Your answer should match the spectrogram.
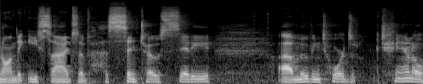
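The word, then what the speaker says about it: Jacinto: hope so at least I believe it's pronounced hinto hinto okay that's what I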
